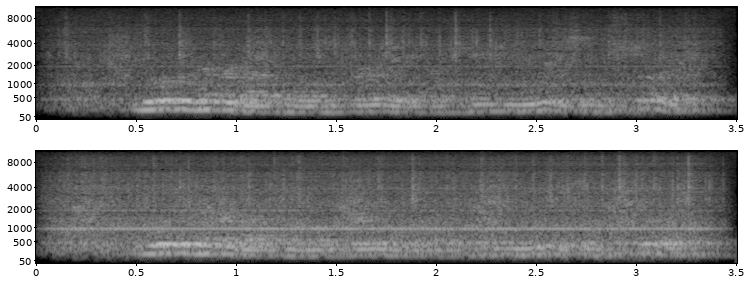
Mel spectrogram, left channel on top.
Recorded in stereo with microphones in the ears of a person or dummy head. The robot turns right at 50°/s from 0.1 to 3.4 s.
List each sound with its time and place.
0.5 s a man speaking: 35° right, 4 m; by 3.3 s 105° left, 4 m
